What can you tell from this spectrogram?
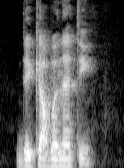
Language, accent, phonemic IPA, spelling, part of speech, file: French, France, /de.kaʁ.bɔ.na.te/, décarbonaté, verb / adjective, LL-Q150 (fra)-décarbonaté.wav
- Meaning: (verb) past participle of décarbonater; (adjective) decarbonated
